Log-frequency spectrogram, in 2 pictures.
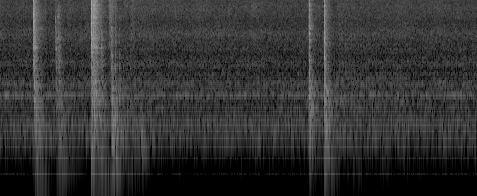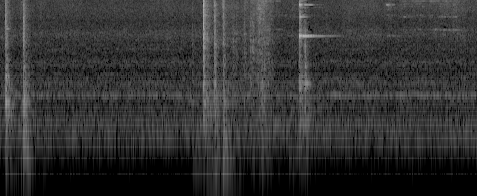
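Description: Thick laser-cut steel plates set down one by one on a metal sheet, each landing with a short metallic clack or a quick pair of clacks, about six times over the stretch.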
